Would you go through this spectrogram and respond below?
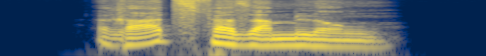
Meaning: council meeting, council
- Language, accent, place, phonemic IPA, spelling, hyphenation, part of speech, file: German, Germany, Berlin, /ˈʁaːts.fɛɐ̯ˌzamlʊŋ/, Ratsversammlung, Rats‧ver‧samm‧lung, noun, De-Ratsversammlung.ogg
